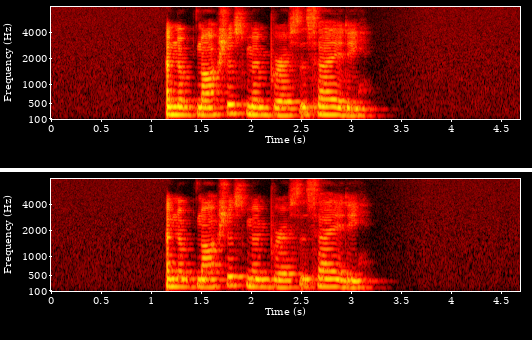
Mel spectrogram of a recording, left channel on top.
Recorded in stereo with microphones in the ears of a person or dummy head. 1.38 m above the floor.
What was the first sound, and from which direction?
A woman speaking, 10° left (ahead or behind).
